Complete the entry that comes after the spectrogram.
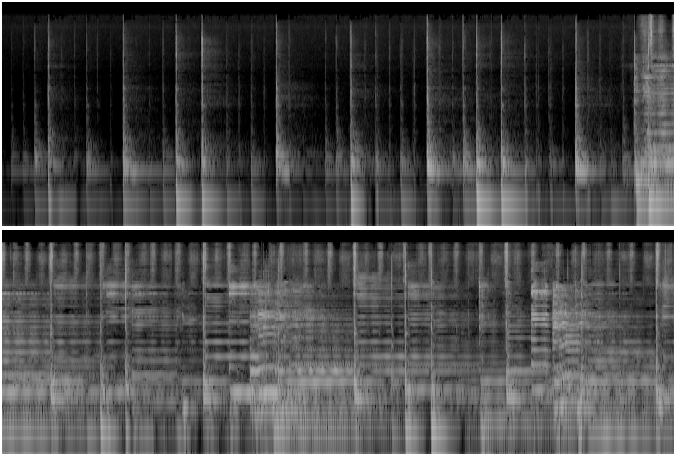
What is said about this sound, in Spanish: yo les traje eh, un tema que se llama …. Vamos a escucharlo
